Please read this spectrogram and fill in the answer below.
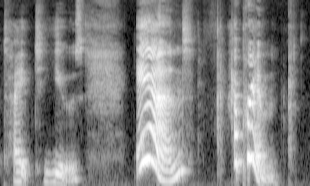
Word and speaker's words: Prym: And a Prym. Some of you said it's pronounced Prym. I thought it was Prym, but all right, Prym.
